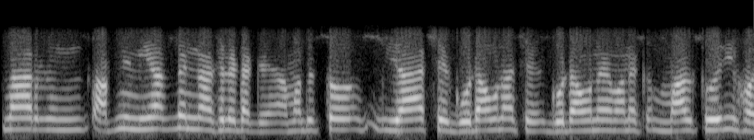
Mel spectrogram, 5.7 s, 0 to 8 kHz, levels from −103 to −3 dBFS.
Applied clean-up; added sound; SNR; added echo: none; none; none; none.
